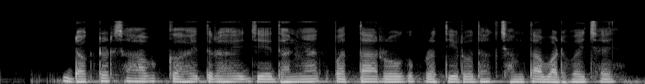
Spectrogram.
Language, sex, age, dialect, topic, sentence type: Maithili, male, 18-24, Eastern / Thethi, agriculture, statement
